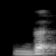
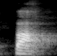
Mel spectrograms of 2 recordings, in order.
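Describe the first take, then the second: First: A short b sound with no vowel after it. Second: A b sound followed by an added vowel. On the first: The speaker calls it right. "The correct phonetic sound for this alphabet is B" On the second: The speaker calls it wrong. "We don't say ba"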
